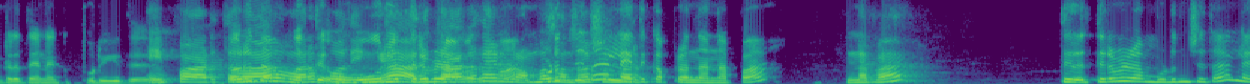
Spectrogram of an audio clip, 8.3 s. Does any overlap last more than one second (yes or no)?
yes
